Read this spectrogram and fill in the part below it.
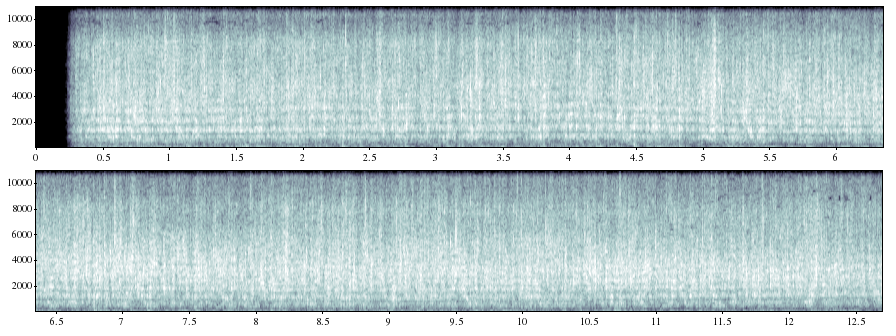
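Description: Water gushes from a spout and splashes steadily into a trough close by.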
